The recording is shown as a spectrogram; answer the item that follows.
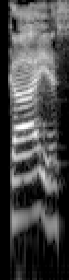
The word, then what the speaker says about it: Gaius: Well, no, the C sounds like a G. Gaius is actually spelled C-A-I-U-S.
